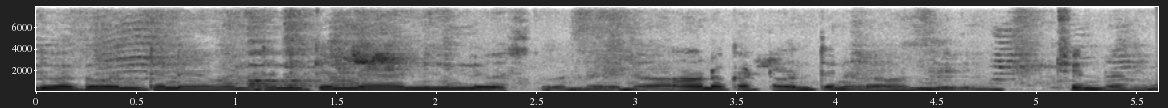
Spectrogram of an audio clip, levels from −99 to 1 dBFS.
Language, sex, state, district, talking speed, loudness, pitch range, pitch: Telugu, male, Andhra Pradesh, Krishna, 115 wpm, -16 LUFS, 175-240 Hz, 180 Hz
